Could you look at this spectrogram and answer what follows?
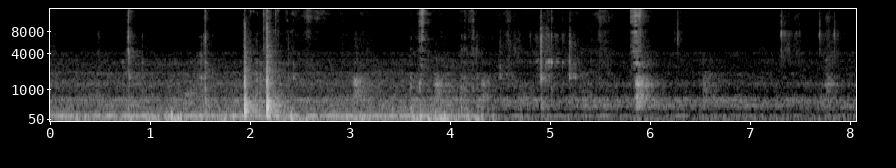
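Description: Light metallic clicks and taps of steel tweezers against a lock cylinder and a plastic pin tray while a spring and pins are picked out of the disassembled lock. A low hum underneath stops about four and a half seconds in.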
